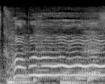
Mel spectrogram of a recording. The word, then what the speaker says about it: Kamala: You dare pronounce her name Kamala. It's Kamala.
